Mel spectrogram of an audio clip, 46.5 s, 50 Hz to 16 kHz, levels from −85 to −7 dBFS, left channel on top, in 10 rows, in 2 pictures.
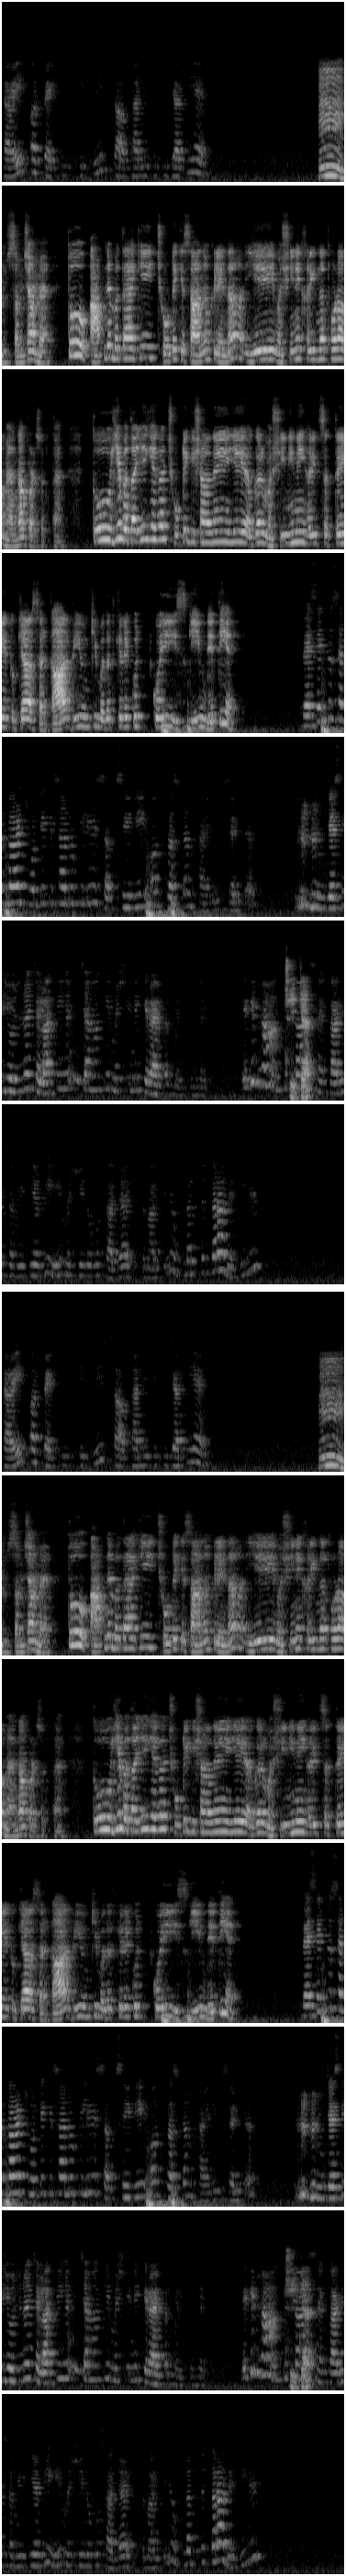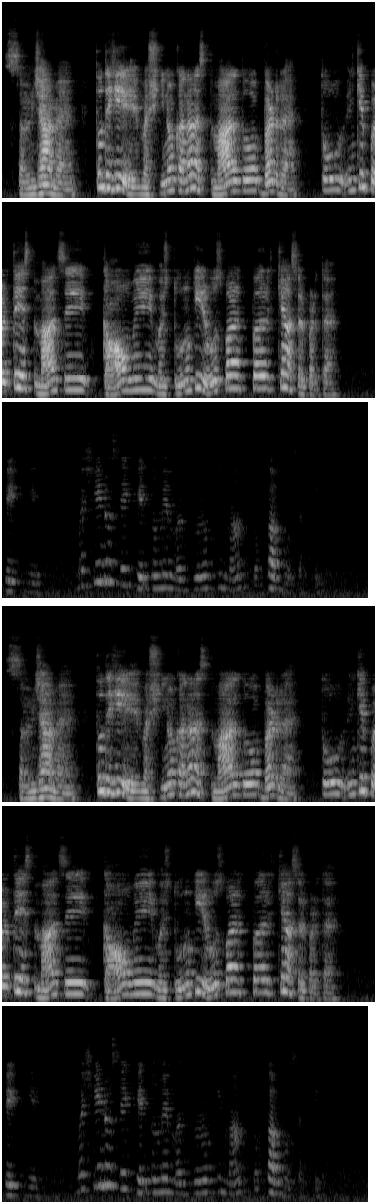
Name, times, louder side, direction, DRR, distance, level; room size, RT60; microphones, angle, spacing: voice 1, 0.0-0.9 1.2-2.8 18.0-22.1 22.6-26.1 26.6-30.6 30.8-31.5 42.0-42.4 42.9-45.0 45.3-45.6 45.9-46.0, right 1 dB, 25° right, -3 dB, 0.9 m, -51 dB
voice 2, 4.3-5.3 5.6-10.1 10.6-17.1 27.2-27.5 32.7-33.5 33.8-36.3 36.6-41.5, left 4 dB, 45° left, 4 dB, 0.4 m, -35 dB
sound 1, 16.1-17.8 18.3-19.8 20.5-22.2 22.7-22.8, equal, 65° left, 0.9 m, -45 dB
2.5 x 2.3 x 2.4 m, 0.32 s
head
